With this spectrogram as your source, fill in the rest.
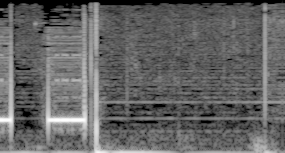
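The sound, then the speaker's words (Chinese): A phone line's busy tone after a disconnection: two loud, steady mid-pitched beeps separated by a pause, followed by sharp clicks and a faint hiss, with no one speaking. “哎呀，断线。”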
